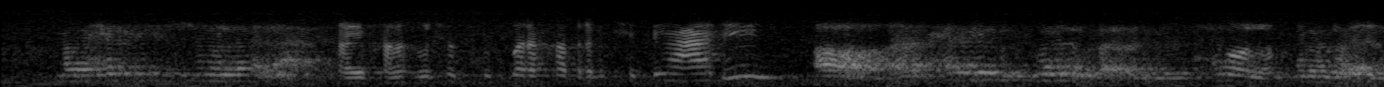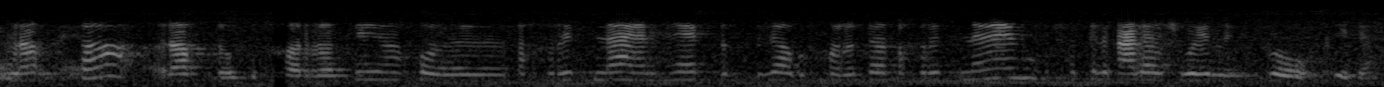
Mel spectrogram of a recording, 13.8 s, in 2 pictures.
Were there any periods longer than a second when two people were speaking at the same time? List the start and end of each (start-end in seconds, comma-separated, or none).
6.1-7.5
